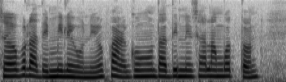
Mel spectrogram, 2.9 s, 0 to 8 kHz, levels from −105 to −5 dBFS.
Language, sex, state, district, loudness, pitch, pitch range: Chakma, female, Tripura, Unakoti, -12 LUFS, 225 Hz, 210-230 Hz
